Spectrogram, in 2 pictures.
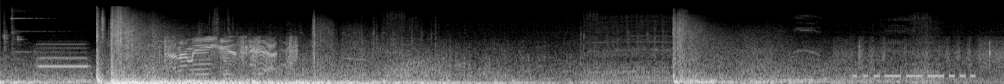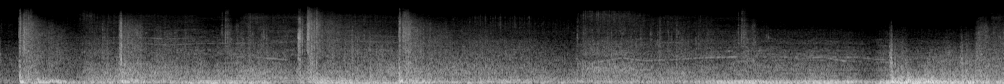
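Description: Tank guns fire with loud booming blasts.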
